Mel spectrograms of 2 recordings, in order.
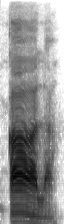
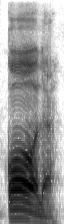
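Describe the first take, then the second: First: The first consonant is light and thin. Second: The first consonant is heavy and deep. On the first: The speaker calls it wrong. "not qala" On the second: The speaker calls it right. "The most important thing in qala is the heaviness of the qaf"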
